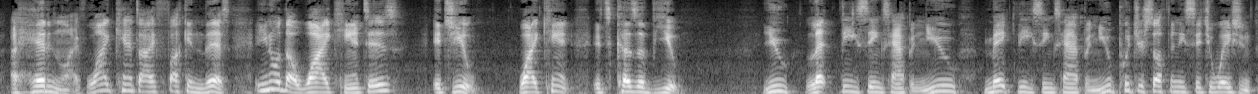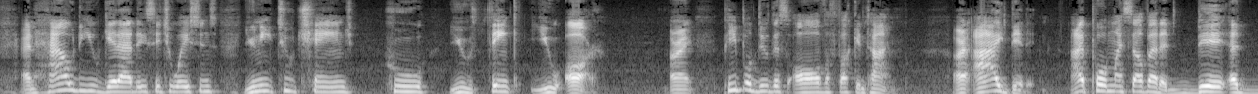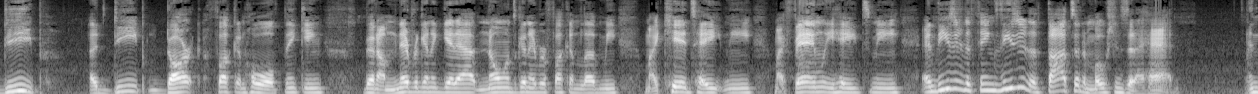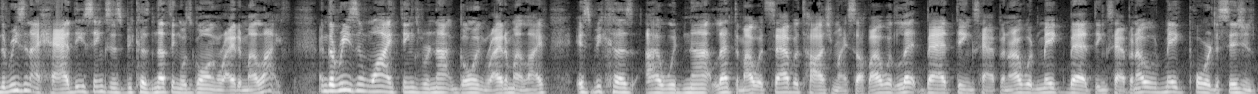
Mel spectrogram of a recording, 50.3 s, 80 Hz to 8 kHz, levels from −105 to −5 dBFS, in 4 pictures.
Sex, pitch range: male, 130-165 Hz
